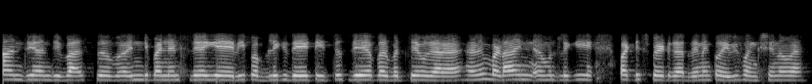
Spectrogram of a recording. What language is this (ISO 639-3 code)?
doi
